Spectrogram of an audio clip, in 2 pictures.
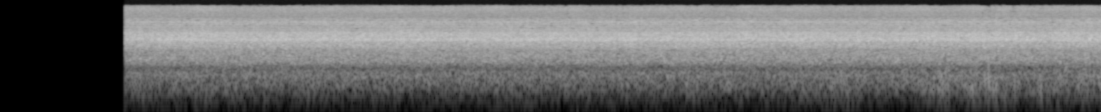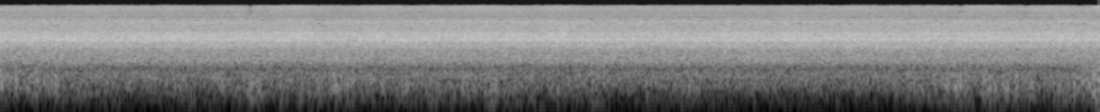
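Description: Broad waterfall pouring over rock ledges into a churning pool: a steady, dense rush of falling water that starts about a second in.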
